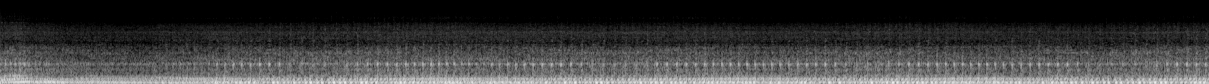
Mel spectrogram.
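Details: 2008 Nomad motorcycle idling with a steady low rumble and a rapid, repeating knock riding on top; engine knock, cause suspected, not confirmed.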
